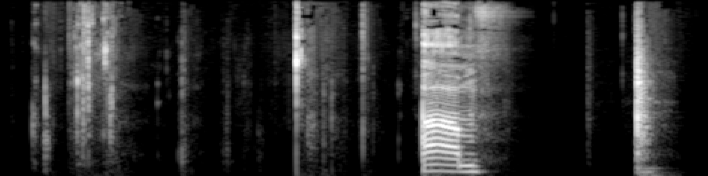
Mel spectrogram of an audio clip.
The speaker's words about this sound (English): Hold on. Let me breathe. Take a sip of water.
